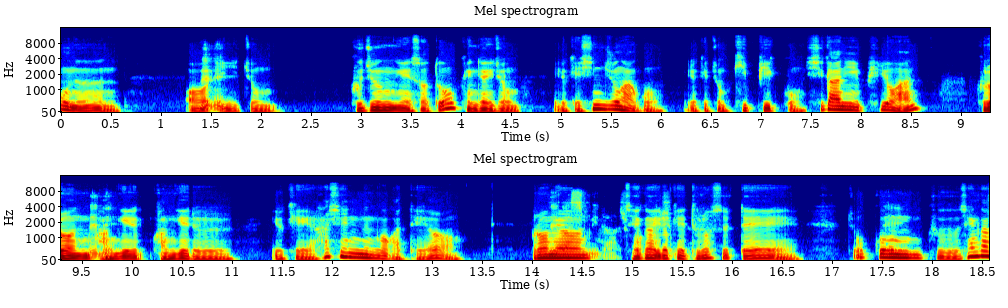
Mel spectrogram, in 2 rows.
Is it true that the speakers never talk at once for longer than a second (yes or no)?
no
